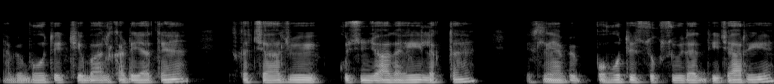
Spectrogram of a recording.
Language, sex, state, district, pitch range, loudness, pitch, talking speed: Hindi, male, Bihar, Jahanabad, 100-105 Hz, -25 LUFS, 100 Hz, 215 wpm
